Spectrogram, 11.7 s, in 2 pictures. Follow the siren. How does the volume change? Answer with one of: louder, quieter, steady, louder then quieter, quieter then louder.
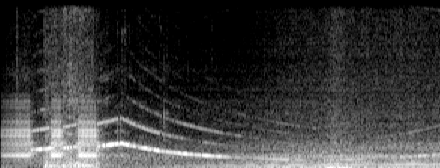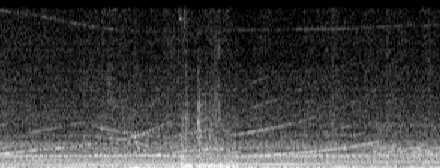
quieter.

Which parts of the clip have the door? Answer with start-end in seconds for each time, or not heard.
0.6-1.4, 7.0-9.1.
